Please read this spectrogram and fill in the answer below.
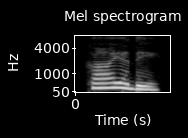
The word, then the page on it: ಕೆಯ್ದು: Kannada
